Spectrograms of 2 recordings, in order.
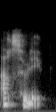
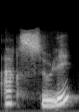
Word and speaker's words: harceler: enfin cette fois-ci phonétique, c'est que le verbe harceler ainsi que le nom harcèlement et l'autre nom, les noms, ah j'ai oublié le S à nom, je vais le rajouter, hein, ainsi que les noms harcèlement et harceleur ont un H qu'on appelle un H aspiré.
